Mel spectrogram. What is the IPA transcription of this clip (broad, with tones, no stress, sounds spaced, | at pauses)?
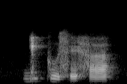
ɡ i˦ k u˦˨ s ɛ̃˧ h a˧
